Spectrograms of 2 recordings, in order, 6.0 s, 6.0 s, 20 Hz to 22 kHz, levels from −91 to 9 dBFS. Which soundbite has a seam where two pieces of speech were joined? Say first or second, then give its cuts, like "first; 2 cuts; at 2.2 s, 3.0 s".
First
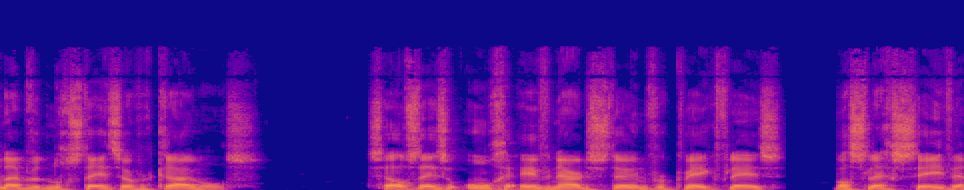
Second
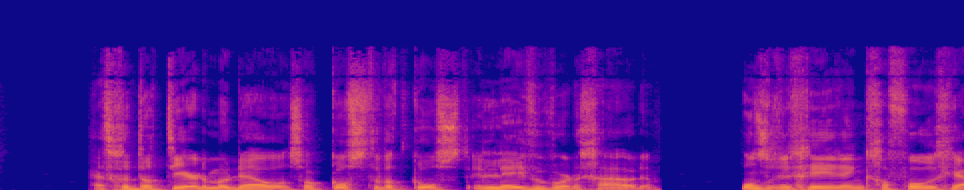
second; 1 cut; at 4.5 s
